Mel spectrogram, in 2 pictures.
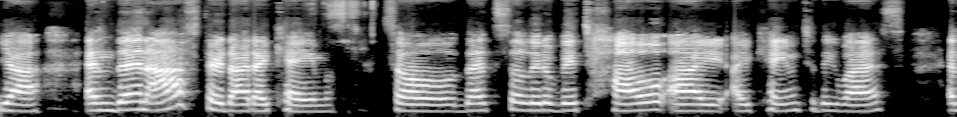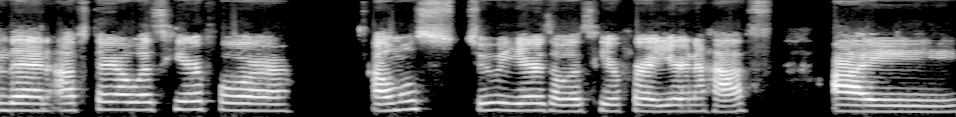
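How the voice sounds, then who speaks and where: A woman talks at a very slow pace. Her intonation stays fairly even. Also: fairly high pitch for a woman. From Brazil. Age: 20s. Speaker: life coach.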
